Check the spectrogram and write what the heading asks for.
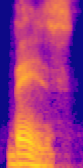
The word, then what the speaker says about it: base: It sounds as S, but when it is used it is between two vowels, it's going to sound as Z, as Z. Okay. For example, in Okay. the word base, Okay.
